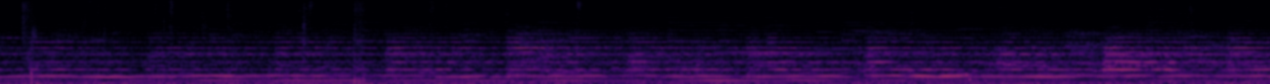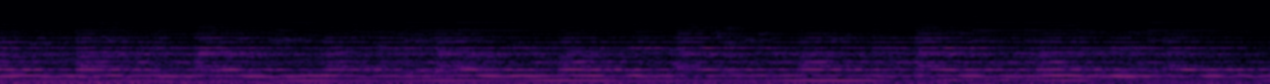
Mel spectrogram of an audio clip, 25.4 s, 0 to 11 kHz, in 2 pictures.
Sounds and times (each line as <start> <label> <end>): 0.0 walking 6.0
0.0 churchbells from the cathedral and others 25.4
